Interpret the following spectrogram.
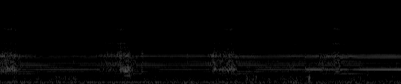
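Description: Electric hair clippers running with a faint, steady buzz as they cut hair over a comb at the nape, swelling softly three times as they pass over the hair.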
